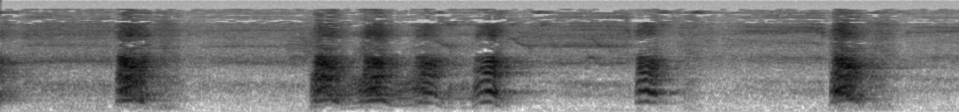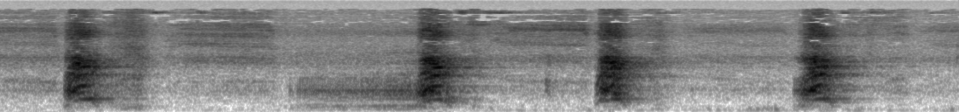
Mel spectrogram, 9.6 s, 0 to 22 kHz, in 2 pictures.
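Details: Sweety, a 3-month-old Doberman puppy kept as a pet, barking aggressively: about a dozen sharp, bright barks over ten seconds, some single and some in quick bursts of three or four. The background is otherwise quiet.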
